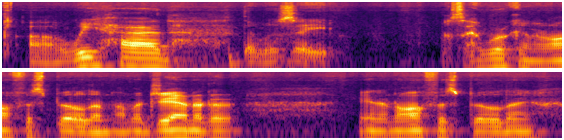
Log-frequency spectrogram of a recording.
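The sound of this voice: A man with a southeastern New England accent speaks at a fairly quick pace in a low pitch. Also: fairly even intonation.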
